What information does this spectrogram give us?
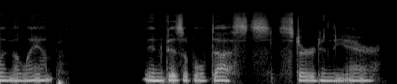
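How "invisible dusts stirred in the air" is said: ordinary delivery, nothing marked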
